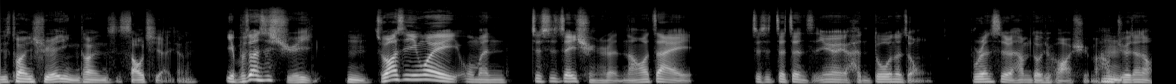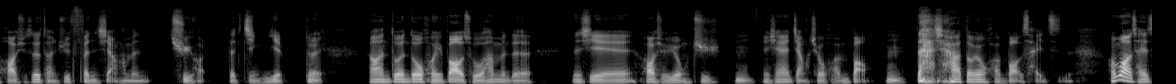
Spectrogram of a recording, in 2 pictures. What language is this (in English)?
Chinese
